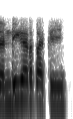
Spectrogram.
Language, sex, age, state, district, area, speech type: Punjabi, male, 18-30, Punjab, Ludhiana, urban, conversation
